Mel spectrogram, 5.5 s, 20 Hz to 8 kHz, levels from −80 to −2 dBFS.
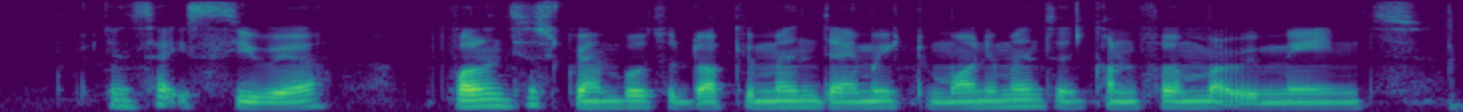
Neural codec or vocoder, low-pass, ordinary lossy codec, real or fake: none; none; none; real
